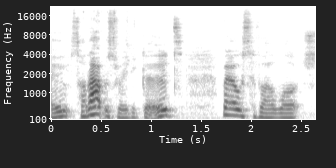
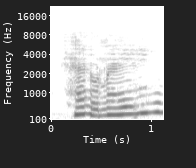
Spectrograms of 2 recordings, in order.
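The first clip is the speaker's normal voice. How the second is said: tiny, high, soft, hushed voice; 5 semitones higher, 6 dB quieter than usual. Telling people about a little woman in an eighties film, do the Poltergeist woman voice. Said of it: "And she talks like that".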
